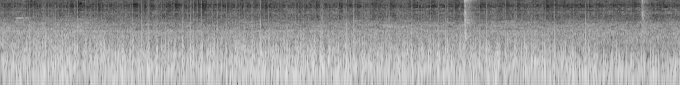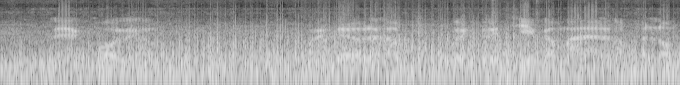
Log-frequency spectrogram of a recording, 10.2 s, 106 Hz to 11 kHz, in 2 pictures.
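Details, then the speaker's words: Electric fan revived after being submerged in flood water, with rusted, sticking shaft cleaned and reassembled: steady, strong rush of air over an even motor hum with no ticking or scraping; running normally on top speed, switch 3. "เท่านี้ก็เสร็จเรียบร้อยแล้วนะครับเดี๋เรามาลองกันเลยพัดลมสวิตช์เบอร์1เบอร์2เบอร์2เบอร์3"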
